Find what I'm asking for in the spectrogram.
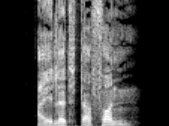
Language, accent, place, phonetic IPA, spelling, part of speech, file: German, Germany, Berlin, [ˌaɪ̯lət daˈfɔn], eilet davon, verb, De-eilet davon.ogg
- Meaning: second-person plural subjunctive I of davoneilen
